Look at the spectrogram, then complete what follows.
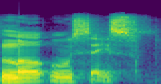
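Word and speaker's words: Μωϋσῆς: What that is doing is it's splitting these vowels so that the author makes sure that you're pronouncing them different. It's Moses. So that diaresis, those two dots, they're splitting those vowels. There's 3 syllables.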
